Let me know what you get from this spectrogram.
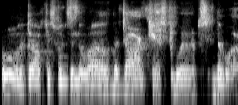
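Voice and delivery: badly faked Scottish lilt; bad Scottish accent. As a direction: put on a hammy Scottish accent. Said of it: "that really bad Scottish accent".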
